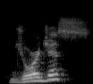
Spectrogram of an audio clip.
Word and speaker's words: Georges: so next i see georges george george george george so there's an s because that's actually the french spelling jobs and we don't pronounce the s in french so that's why um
